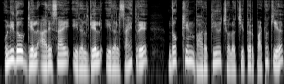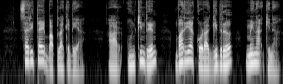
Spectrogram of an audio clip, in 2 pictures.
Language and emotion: Santali, neutral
